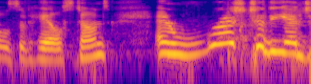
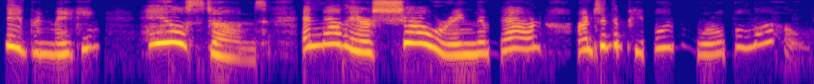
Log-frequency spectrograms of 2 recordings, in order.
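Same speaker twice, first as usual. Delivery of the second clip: excited; 9 semitones higher, 4 dB louder than usual. A narrator's reading. James explains excitedly.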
